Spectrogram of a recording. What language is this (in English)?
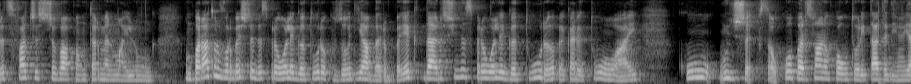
Romanian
